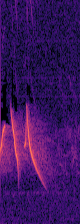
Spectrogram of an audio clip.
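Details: Common rosefinch singing in Sweden: a brief, loud whistled phrase of three clear slurred notes, the last gliding steeply downward, over a quiet background hiss.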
